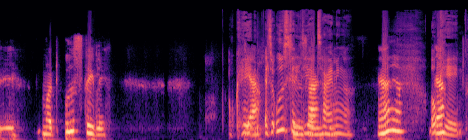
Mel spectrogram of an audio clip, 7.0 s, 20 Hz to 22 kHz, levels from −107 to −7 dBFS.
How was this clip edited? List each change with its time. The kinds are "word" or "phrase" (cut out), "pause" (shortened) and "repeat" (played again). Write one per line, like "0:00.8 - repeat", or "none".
none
